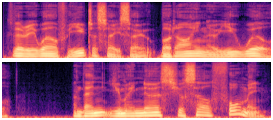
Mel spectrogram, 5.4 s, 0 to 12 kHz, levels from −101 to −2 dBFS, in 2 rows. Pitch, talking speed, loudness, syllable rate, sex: 100 Hz, 235 wpm, -14 LUFS, 5.2 syllables/s, male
